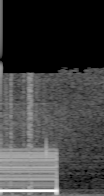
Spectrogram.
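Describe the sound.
A telephone ringback tone on an outgoing call sounds as a single steady, fairly loud electronic tone that cuts off abruptly after about half a second, leaving near silence.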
